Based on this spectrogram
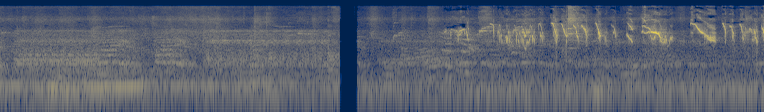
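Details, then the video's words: Young trotol canary's long rolling lure song for stimulating other canaries. A low steady hum fills the opening seconds, then rapid high trills and whistled rolls build up to the end. "pancingan kenari trotol ngerol panjang"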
